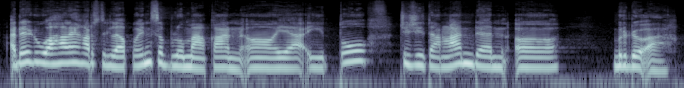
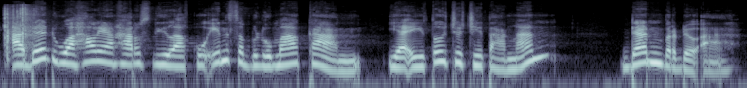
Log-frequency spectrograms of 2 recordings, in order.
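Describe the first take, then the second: First: Hesitations are filled with 'uh' sounds. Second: Hesitations are bridged by lengthened words or pauses. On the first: The speaker is visibly struggling to think. The speaker calls it wrong. "cepat-cepat ngomong dan hasilnya malah jadi kayak gini" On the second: The thinking is hidden smoothly. The speaker calls it right. "panjangin kata terakhir yang nantinya diucapkan atau sesimpel kasih jeda"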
